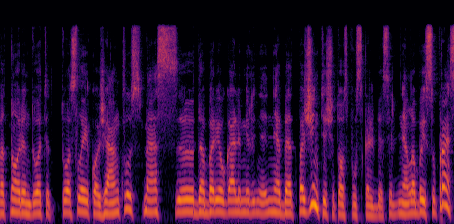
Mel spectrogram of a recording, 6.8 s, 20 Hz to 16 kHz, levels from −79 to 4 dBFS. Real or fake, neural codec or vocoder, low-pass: real; none; 10.8 kHz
